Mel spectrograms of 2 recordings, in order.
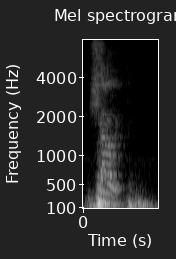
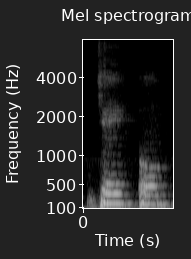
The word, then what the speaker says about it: Jowett: Frère gagnons historien ou bien un philosophe qui dit comme ça que, un écrivain, monsieur Relé Jarrett, si je mal dit en anglais, c'est Jowett. Et comme ça, on va les prononcer.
